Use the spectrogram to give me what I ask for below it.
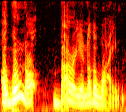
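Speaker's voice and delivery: hammed-up British butler impression; solemn mock British refusal; Michael Caine. Co-host returning to the butler bit one last time, hammed-up impression. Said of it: "Michael Caine's a fun one to do".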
